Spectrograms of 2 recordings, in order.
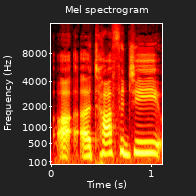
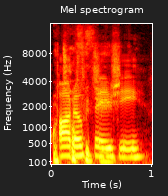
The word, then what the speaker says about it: autophagy: way of saying it people say either call it um autophagy or autoag people say it different you tell I said it wrong I kind of landed on autophagy I feel like autophagy is the best way to say it autophagy fasting what's that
